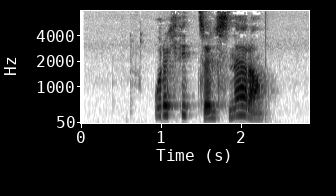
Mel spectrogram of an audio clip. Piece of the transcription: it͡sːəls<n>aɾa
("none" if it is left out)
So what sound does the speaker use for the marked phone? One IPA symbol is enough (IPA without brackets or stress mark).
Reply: n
